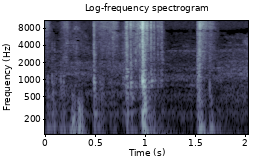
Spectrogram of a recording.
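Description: Plastic glovebox of a Skoda Fabia being opened by hand: a few short clicks and knocks from the latch and lid, the loudest about a second in.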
